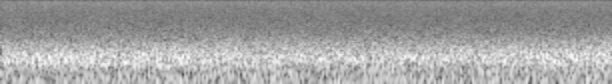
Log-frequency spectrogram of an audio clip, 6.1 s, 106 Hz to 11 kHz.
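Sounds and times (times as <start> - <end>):
wind in trees: 0.0 - 6.1.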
